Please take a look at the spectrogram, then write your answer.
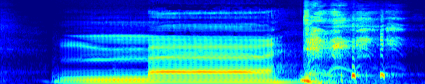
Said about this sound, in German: Die Kühe sind gut. Ja. Die Kühe sind so cool.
